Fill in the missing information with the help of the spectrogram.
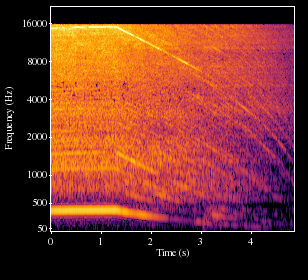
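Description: Chicago Electric 3-inch electric cut-off tool's brushed motor running free at full speed with a steady high whine, then switched off about a second and a half in and spinning down, the whine falling steadily in pitch and fading.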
